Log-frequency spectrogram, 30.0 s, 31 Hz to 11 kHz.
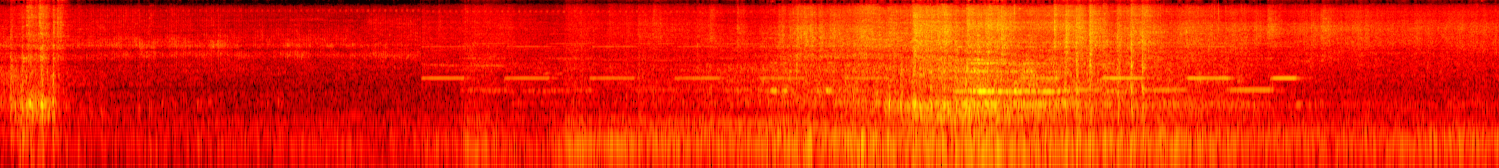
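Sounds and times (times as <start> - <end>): train passing with wheel clatter: 0.0 - 29.9
short warning beeps: 8.4 - 11.2, 11.8 - 12.8, 13.5 - 14.6, 22.0 - 26.2
locomotive horn blast: 8.4 - 26.3.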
